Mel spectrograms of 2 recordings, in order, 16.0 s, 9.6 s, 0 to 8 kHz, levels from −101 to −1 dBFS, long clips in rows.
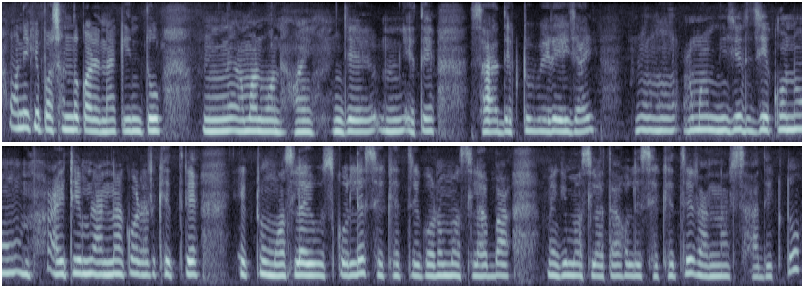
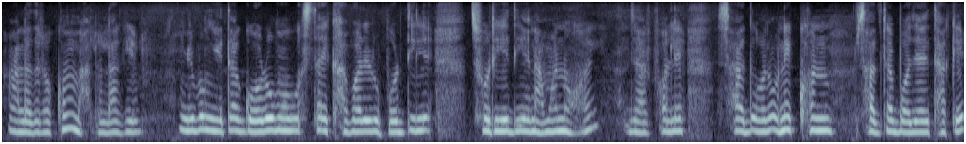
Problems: constant background noise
